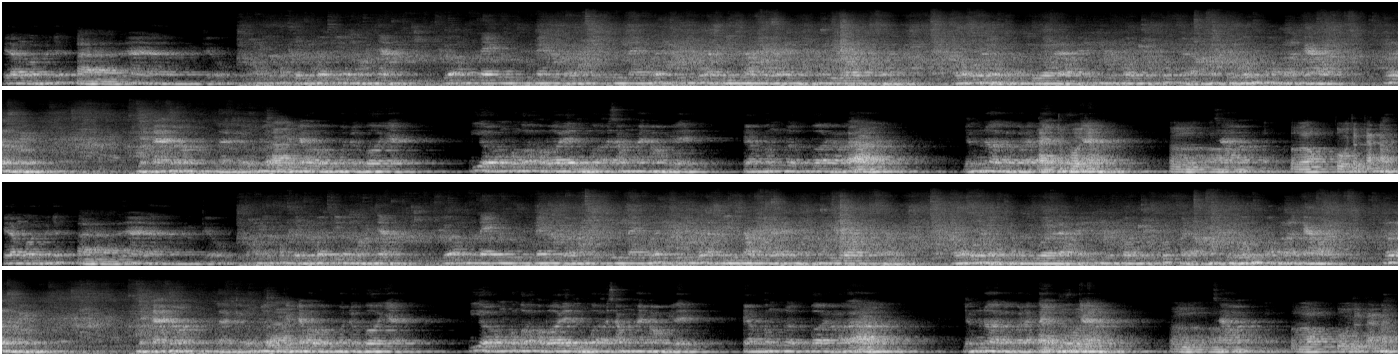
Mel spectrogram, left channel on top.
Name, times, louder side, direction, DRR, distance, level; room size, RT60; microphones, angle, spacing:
voice 1, 0.0-0.6 1.1-4.0 4.4-9.1 9.5-13.3 13.8-14.4 15.3-18.0 18.6-20.9 21.4-22.8 23.6-25.1 26.1-26.4 27.8-27.9, right 1 dB, 50° right, -3 dB, 0.6 m, -19 dB
voice 2, 0.7-1.2 14.9-15.1 16.6-16.9 19.6-19.9 22.4-22.7 24.3-25.0 25.6-27.9, left 1 dB, 75° left, 0 dB, 0.6 m, -20 dB
Bathtub (filling or washing), 2.3-16.6, equal, 15° right, 0.9 m, -28 dB
3.5 x 2.4 x 3.4 m, 1.1 s
head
